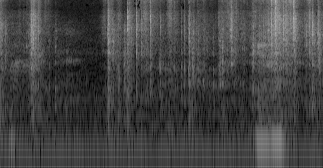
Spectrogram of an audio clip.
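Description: Sheet of paper rustling and crinkling in the hands in several short bursts as it is handled and put down.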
